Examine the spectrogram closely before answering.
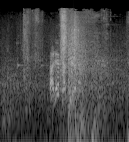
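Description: Bullets strike metal with sharp impacts.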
